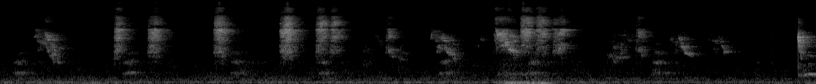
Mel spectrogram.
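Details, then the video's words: Budgerigars indoors chirping busily, short bright chirps and squawky notes coming in irregular bursts, often paired, over a faint low room hum. "Budgies sound || Chirpy Birds"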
